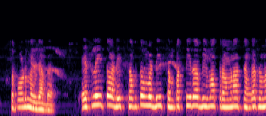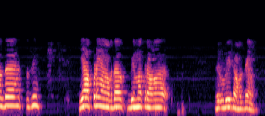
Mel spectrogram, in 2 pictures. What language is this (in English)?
Punjabi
